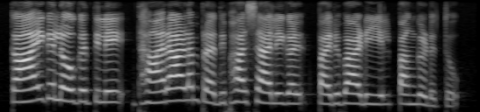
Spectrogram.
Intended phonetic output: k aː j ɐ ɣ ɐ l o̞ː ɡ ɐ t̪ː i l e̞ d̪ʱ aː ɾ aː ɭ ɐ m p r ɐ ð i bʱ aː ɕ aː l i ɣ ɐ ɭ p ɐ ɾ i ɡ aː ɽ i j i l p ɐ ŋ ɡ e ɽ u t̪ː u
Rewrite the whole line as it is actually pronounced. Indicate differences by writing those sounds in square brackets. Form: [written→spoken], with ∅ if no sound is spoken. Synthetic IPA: k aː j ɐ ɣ ɐ l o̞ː ɡ ɐ t̪ː i l e̞ d̪ʱ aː ɾ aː ɭ ɐ m p r ɐ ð i bʱ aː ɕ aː l i ɣ ɐ ɭ p ɐ ɾ i [ɡ→b] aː ɽ i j i l p ɐ ŋ ɡ e ɽ u t̪ː u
